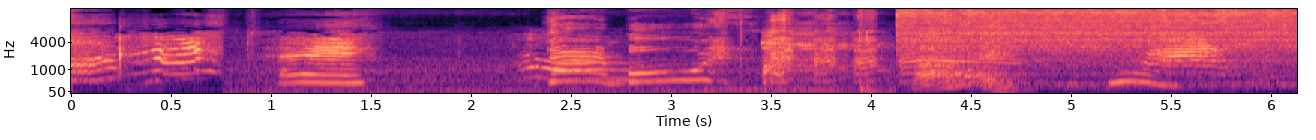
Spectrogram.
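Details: Domestic cat in a compilation of "talking" cats, indoors: a few short meows with wavering, rising-then-falling pitch, some drawn out like spoken words, alternating with a person's voice greeting and answering the cat.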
